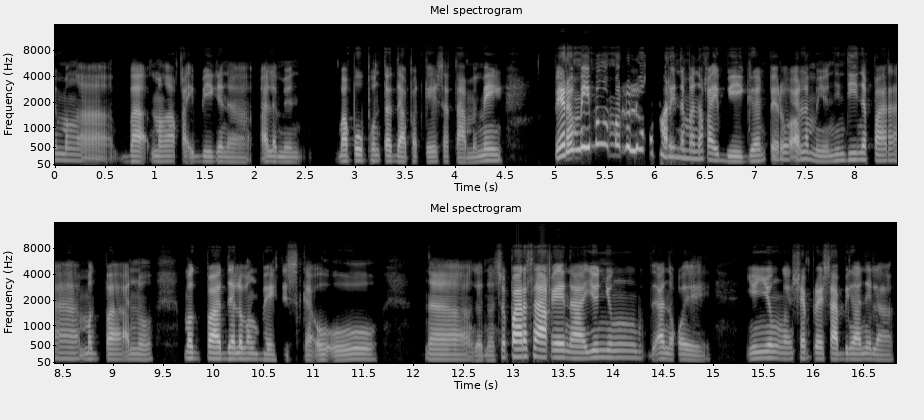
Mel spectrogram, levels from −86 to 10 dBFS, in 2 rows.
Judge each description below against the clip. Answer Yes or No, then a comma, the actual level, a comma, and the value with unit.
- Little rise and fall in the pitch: No, average, 3.7 semitones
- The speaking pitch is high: No, medium, 145 Hz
